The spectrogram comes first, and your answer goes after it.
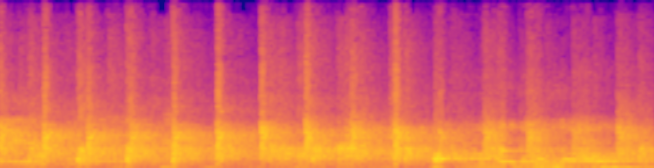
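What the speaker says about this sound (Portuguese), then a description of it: "Pode bater as palmas com glória a Deus." A church congregation claps along during a Portuguese-language worship service, a steady run of hand claps mixed with voices, ending in a rising sung or shouted note over the crowd.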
